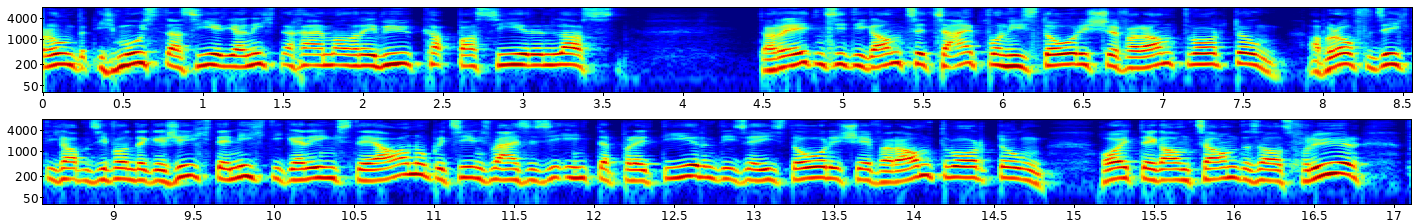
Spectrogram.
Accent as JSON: {"language": "German", "country": "Switzerland", "said": "Das ist das Bild der deutschen Politik, das sich mir da als Schweizer bedauerlicherweise einprägt."}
